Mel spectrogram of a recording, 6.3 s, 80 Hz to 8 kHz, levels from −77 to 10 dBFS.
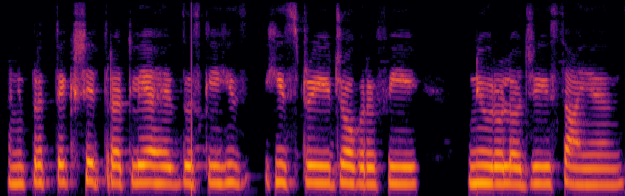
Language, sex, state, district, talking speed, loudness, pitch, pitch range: Marathi, female, Maharashtra, Pune, 115 wpm, -15 LUFS, 220 Hz, 210-225 Hz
